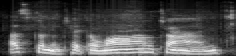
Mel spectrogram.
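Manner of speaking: usual speaking voice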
